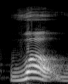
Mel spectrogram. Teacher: व को बोलते हैं दंतोष्ठ, दंत और होठ से बोले जाने वाले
